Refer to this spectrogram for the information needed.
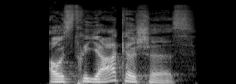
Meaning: strong/mixed nominative/accusative neuter singular of austriakisch
- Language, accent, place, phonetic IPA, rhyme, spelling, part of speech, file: German, Germany, Berlin, [aʊ̯stʁiˈakɪʃəs], -akɪʃəs, austriakisches, adjective, De-austriakisches.ogg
